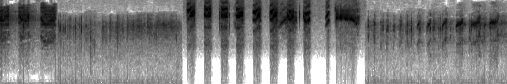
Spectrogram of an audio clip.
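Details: Swiftlet lure call with high buzzy twittering, a burst of loud sharp chirps in the middle, and a steady low hum underneath.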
